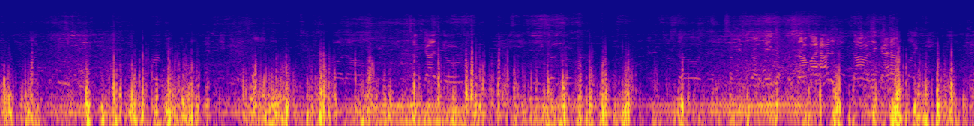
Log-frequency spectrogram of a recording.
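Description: Men talking in conversation, over a steady low hum.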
